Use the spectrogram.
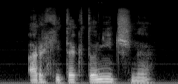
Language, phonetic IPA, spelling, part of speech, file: Polish, [ˌarxʲitɛktɔ̃ˈɲit͡ʃnɨ], architektoniczny, adjective, Pl-architektoniczny.ogg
